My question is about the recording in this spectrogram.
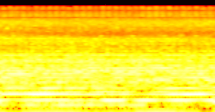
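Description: Music with sustained, held chords.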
